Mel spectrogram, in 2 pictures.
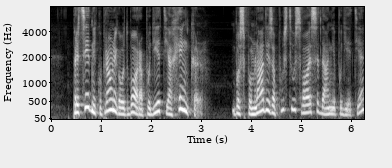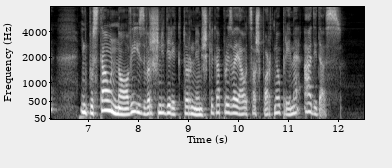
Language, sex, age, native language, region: Slovenian, female, 50-59, Slovenian, Carinthia region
